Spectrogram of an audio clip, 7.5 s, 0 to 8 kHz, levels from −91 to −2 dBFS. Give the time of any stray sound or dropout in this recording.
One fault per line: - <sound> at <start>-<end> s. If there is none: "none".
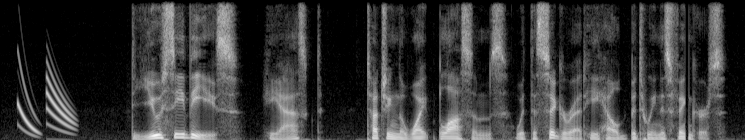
- chirp at 0.2-0.8 s
- dropout at 6.8-6.9 s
